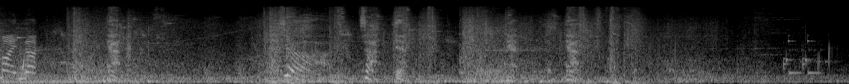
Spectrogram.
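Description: Sword blows and magic blasts clash in a loud fight.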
